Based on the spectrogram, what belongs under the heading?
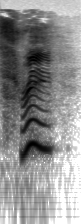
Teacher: Our word three begins with a voiceless dental fricative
